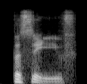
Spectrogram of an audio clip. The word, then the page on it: perceive: British English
